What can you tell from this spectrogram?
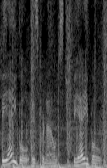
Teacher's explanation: Words ended in E, or what I like to call smiley vowels, are joined by a J sound.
